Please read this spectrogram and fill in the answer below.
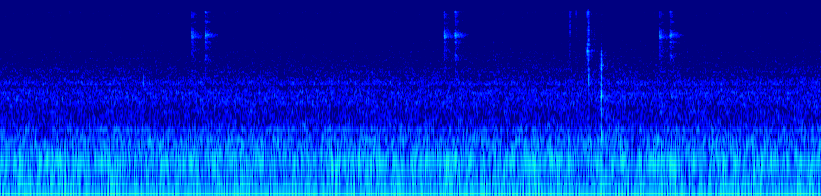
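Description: Near silence: room tone with a few faint, sharp computer mouse clicks spread through it.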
